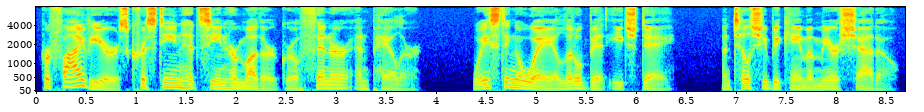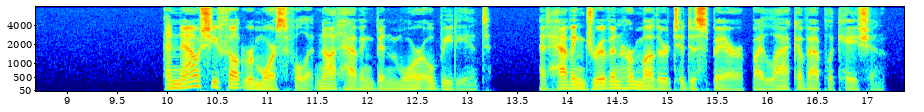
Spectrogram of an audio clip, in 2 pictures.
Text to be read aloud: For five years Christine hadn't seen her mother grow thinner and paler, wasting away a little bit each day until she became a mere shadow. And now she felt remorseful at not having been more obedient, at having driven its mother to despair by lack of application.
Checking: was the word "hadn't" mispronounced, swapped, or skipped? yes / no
yes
